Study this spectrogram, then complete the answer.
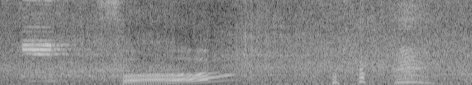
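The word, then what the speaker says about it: phở: Pho? You need to pronounce it like a question mark.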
